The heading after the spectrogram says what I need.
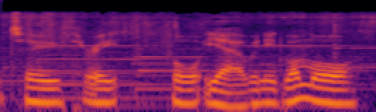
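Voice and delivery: normal talking voice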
